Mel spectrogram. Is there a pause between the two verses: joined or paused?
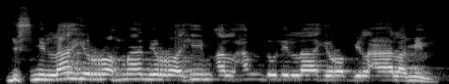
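joined. The two verses run together without a pause. "membaca basmalah tapi ipasi sambung ngisiwawa alhamdulillahirabbil alamin"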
